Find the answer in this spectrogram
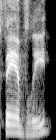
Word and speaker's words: Van Vliet: it but I my my name is Chris Van vet uh I thank you for pronouncing it correctly and I've worked my entire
